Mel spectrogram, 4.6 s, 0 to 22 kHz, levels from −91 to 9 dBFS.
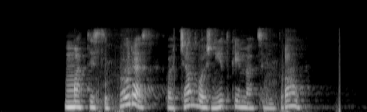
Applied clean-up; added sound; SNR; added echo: neural separator model SepFormer DNS4.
